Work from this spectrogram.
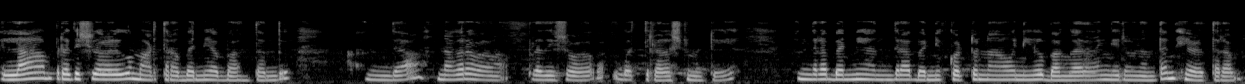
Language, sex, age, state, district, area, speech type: Kannada, female, 18-30, Karnataka, Koppal, rural, spontaneous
